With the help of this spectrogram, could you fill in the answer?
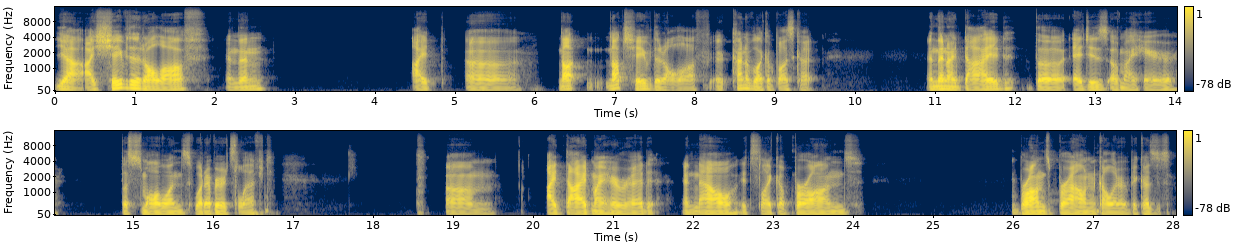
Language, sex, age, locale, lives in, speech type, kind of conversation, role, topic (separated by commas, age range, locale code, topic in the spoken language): English, male, 20-24, en-US, United States, conversation, unstructured, none, What have recent changes, missteps, and small wins taught you about yourself and your connections?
